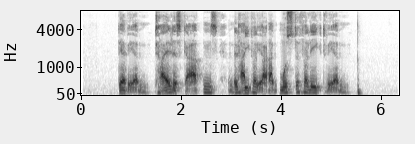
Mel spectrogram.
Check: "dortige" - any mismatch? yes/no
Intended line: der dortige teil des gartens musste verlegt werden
yes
